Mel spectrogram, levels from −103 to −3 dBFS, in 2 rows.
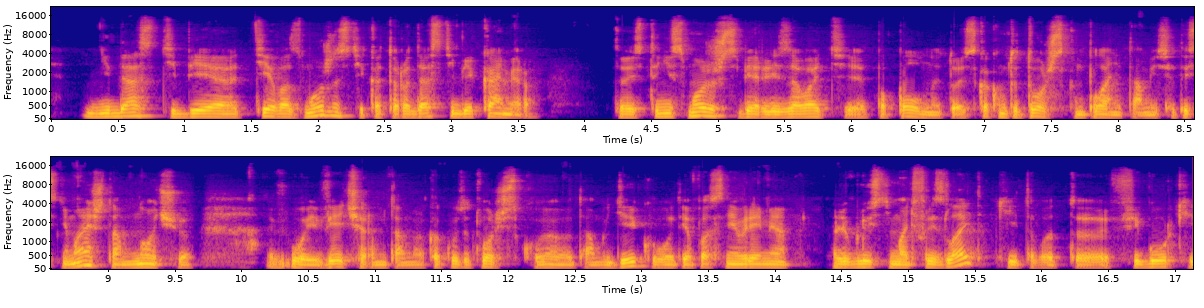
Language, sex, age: Russian, male, 20-39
